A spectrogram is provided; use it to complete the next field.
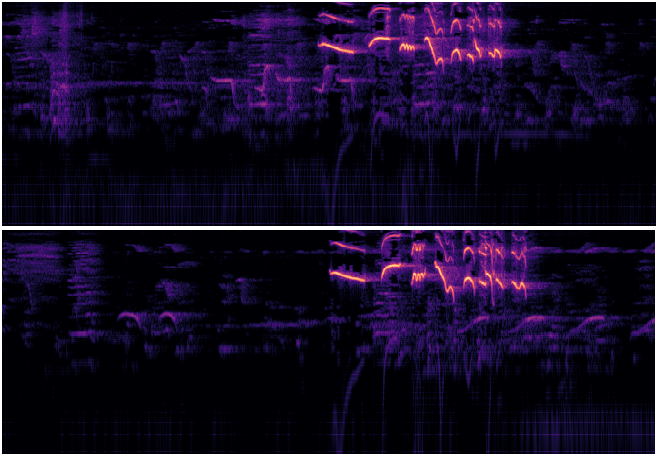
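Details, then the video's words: Oriental magpie-robin, a wild-caught female singing to stimulate males, gives two loud phrases. Each has a sustained whistle and then rapid, chattering, up-and-down notes, with quieter scattered chirps and whistles from other birds in between. "Choè than mái bổi lên giọng hót kích trống"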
